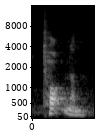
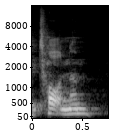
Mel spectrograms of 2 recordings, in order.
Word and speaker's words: Tottenham: for its football team this one is not a three- syllable word when it's a place name it's actually pronounced Tottenham we don't say Tottenham or totam the ham is barely hanging on in there it's just Tottenham quick and simple like a football chant and it is of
